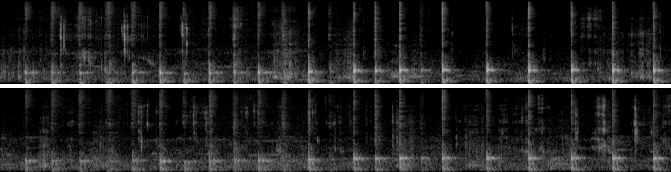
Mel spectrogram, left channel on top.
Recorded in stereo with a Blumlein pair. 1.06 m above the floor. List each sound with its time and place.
0.2 s tapping: 25° left, 0.8 m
